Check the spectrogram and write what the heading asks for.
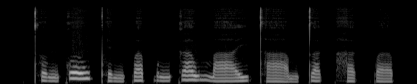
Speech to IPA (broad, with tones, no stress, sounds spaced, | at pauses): t̪ʰ ʊ˨˩ ŋ k o˥ w pʰ ɪ˨˩ ŋ p ɐ˧ p̚ ʊ˨˧ ŋ k ɐ˥ w m aː˨˥ j t̪ʰ aː˨˩ m t̪ ɐ˨˥ k̚ h ɐ˧ k̚ p ɐ˧ p̚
